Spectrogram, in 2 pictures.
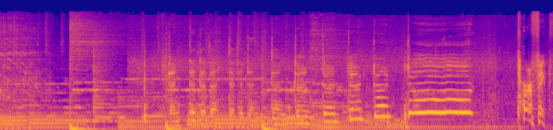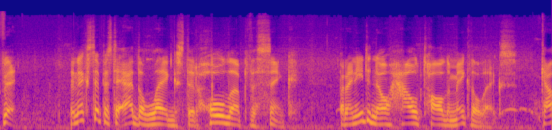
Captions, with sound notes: (imitating a trumpet fanfare) Perfect fit! The next step is to add the legs that hold up the sink, but I need to know how tall to make the legs.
